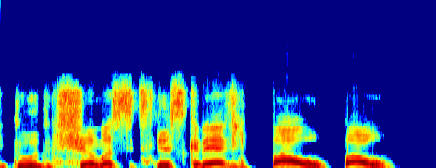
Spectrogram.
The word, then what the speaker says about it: Pau: numa cidade que eu pesquisei tudo que chama-se se escreve pau pau p a ou pau mas le pô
